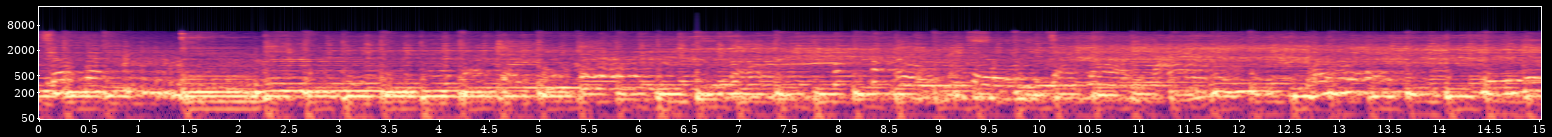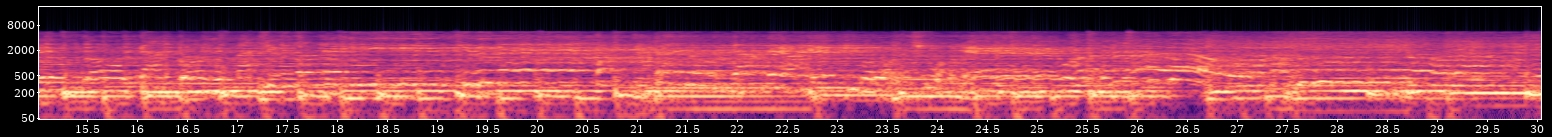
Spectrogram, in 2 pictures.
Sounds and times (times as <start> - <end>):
Music: 0.0 - 30.0.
